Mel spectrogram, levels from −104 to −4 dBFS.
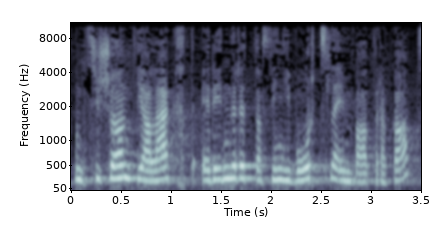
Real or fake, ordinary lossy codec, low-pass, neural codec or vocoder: real; none; 9.9 kHz; none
